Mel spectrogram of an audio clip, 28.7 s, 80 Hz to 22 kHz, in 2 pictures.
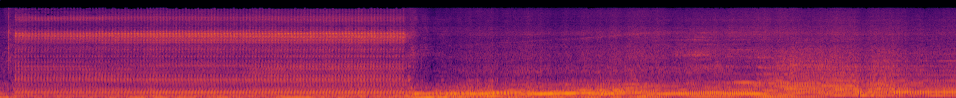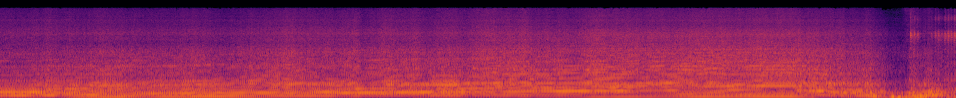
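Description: Custom-built Ford 347 stroker small-block V8, built on a Boss 302 block with forged internals and a Holley carburetor, running on an engine dynamometer. It idles steadily for about six seconds, then is put through a loaded dyno pull, its revs climbing steadily for about twenty seconds. Near the end the revs drop away as the pull finishes.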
